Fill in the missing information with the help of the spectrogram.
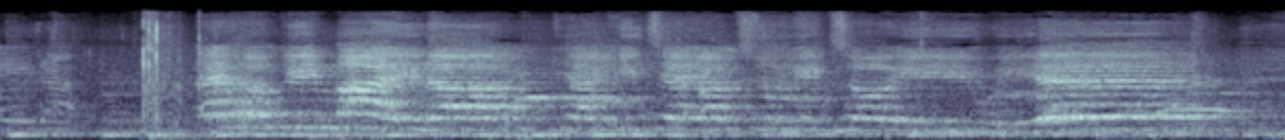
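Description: A group of school children singing together in a kapa haka action song (waiata-ā-ringa), several voices in unison with sliding pitches. A short sharp knock comes just before the singing begins.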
